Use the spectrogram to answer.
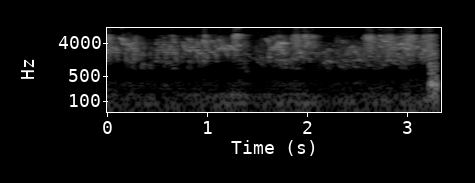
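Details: Group of budgerigars singing while perched, an unbroken stream of chattering warbles, squawky notes and high chirps, with brief dips before the chatter resumes.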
